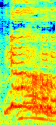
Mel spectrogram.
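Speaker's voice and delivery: high, loud, drawn-out "no"; gasp, then wail in dismay; startled cry. Real, not acted. Filming when the light suddenly goes out, startled cry.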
